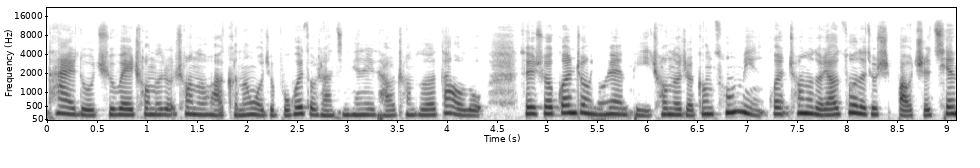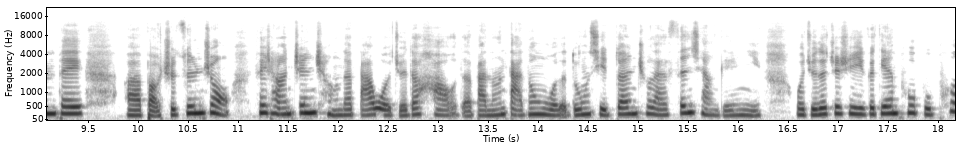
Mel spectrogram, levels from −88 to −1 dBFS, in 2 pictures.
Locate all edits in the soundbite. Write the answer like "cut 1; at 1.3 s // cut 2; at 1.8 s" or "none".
none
